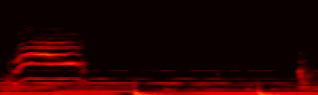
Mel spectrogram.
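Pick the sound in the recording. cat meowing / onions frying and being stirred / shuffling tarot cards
cat meowing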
